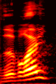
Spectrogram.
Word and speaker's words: De Broglie: En considérant la dualité onde-corpuscule, en déduire la longueur d'onde de De Broglie. Alors, je vous rappelle que De Broglie, hein, ça s'écrit De Broglie, mais ça se prononce De Broglie.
